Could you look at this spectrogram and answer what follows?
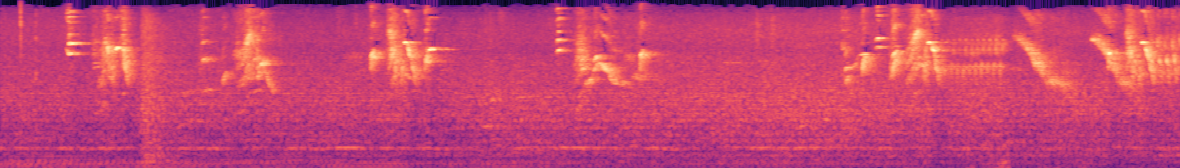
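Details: European goldfinch in a cage, housed with another goldfinch and two small goldfinch-canary hybrids, singing in scattered bursts of sharp high chirps and quick descending twitters separated by short pauses, with constant low background hum.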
